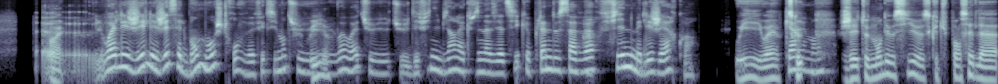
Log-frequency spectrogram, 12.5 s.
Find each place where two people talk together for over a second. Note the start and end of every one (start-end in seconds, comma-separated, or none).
none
